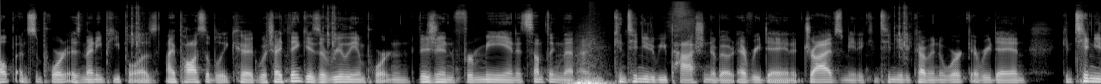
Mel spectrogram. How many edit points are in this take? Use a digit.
1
